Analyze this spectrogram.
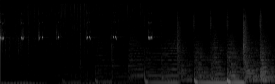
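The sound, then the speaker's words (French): Crickets chirp in short, evenly spaced pairs of bursts, clear, before music with a deep bass line swells in and takes over. “Et toi, serais-tu prêt à partager ta maison avec des larves, des grillons et des champignons?”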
